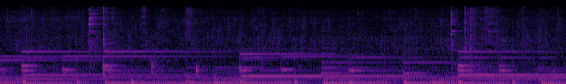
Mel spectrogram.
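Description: Marinated chicken sizzling and frying in hot masala gravy in a pan as it is stirred, with a few sharp clicks about a second in and near the end. Gentle instrumental background music plays steadily over it.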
